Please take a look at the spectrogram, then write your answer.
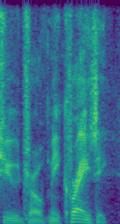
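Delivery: ordinary delivery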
